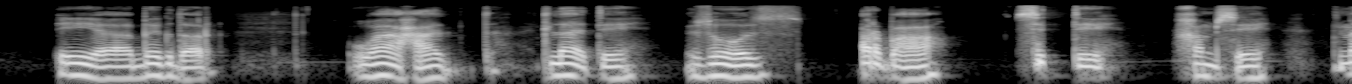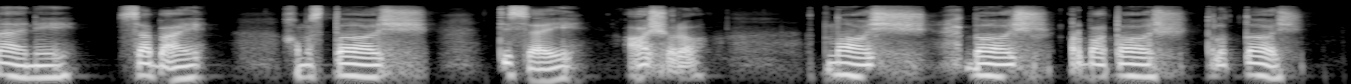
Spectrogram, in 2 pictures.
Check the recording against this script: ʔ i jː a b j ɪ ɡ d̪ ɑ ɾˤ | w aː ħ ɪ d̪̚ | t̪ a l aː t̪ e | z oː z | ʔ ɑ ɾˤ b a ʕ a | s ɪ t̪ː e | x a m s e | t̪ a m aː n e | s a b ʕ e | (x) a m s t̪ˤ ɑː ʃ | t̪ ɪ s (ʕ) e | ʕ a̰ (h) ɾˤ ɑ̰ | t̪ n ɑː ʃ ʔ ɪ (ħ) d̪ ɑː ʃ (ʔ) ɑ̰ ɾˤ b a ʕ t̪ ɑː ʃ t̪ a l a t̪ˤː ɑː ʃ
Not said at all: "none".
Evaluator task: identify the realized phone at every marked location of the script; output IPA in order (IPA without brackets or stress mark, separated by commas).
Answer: x, ʕ, ʃ, ħ, ʔ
